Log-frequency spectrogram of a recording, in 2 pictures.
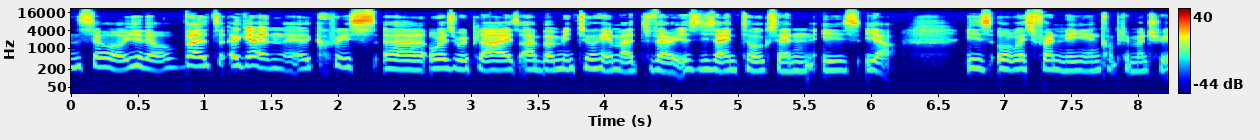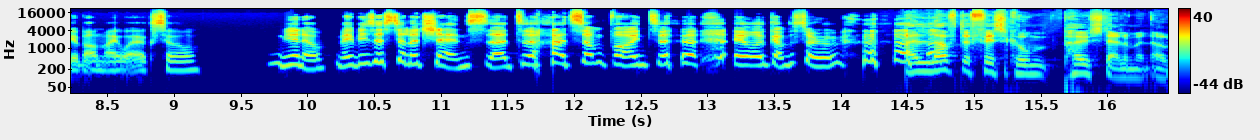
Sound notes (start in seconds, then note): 14.1 chuckles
